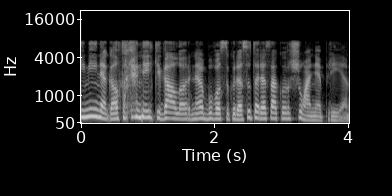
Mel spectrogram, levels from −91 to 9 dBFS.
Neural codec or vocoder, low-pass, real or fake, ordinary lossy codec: codec, 16 kHz, 4 kbps, FunCodec, trained on Chinese and English, 50 frames a second; 7.2 kHz; fake; MP3, 64 kbps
